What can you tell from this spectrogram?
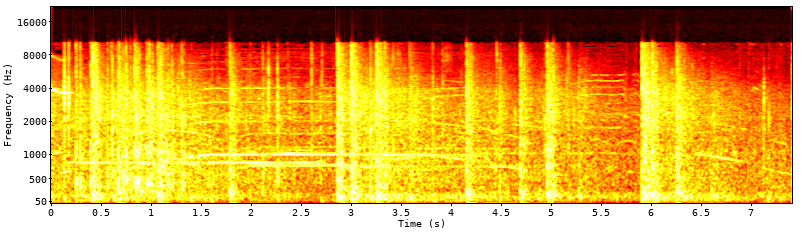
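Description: Fireworks display: aerial shells bursting in a string of sharp bangs over continuous crackling. The loudest bangs come at the start, about three seconds in, and about six seconds in.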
